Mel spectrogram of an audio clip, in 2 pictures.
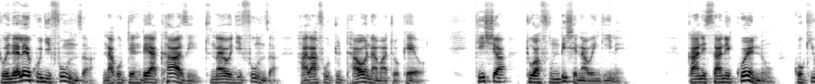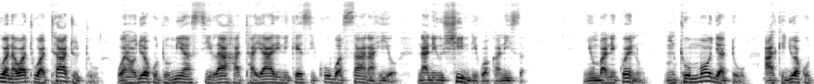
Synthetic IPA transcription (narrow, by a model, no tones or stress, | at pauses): tuɛndɛlɛːkuʄifunza̰nakutɛndɛakʰazḭtunajɔʄifunza̰ | halafututʰaɔnamatɔkɛɔ̰ | kiʃa | tuwafundiʃɛnawɛŋɡinɛ̰ | kanisanikwɛnṵ | kukʰiwanawatuwatʰatutṵ | wanaɔʄuakutumiasilahatʰajaɾinikɛsikʰuɓwasanaɦijɔ̰ | naniuʃindikwakanisa | ɲumbanikwɛnṵ | m̩tum̩mɔʄatṵ | a̰kiʄuaku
